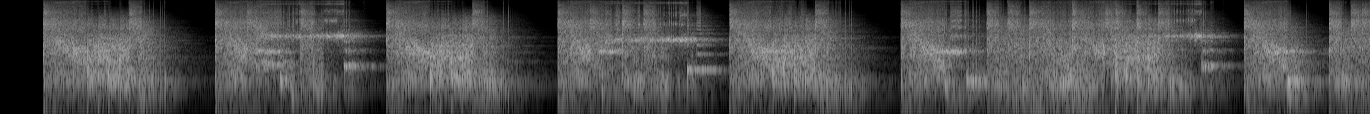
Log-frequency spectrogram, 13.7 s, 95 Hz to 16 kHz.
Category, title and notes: Music > Solo percussion
Weird Drums v3
Blown out drum loop made using ZynAddSubFX with multiple layers of distortion, decimation, and a wah wah. This is an isolated version of one section of the drum track
hard, drum-loop, industrial, distortion, percussion-loop, 140-bpm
